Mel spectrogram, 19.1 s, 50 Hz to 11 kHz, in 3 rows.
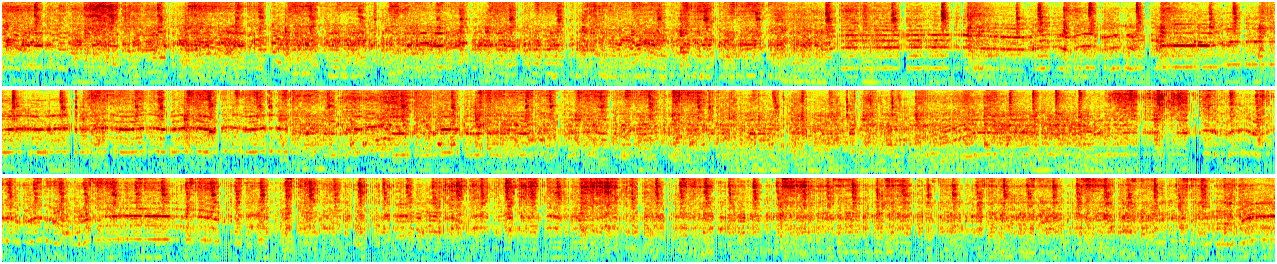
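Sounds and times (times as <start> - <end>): distorted electric guitar: 0.0 - 19.0
metal band playing live: 0.0 - 19.0.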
